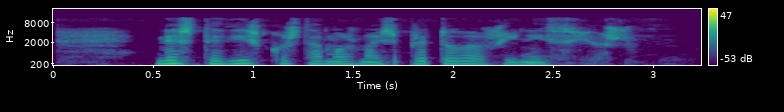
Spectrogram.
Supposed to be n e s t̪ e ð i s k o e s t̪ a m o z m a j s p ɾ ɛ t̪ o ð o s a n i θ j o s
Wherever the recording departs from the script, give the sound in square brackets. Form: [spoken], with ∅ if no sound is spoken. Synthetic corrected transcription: n e s t̪ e ð i s k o e s t̪ a m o z m a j s p ɾ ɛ t̪ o ð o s [i] n i θ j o s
